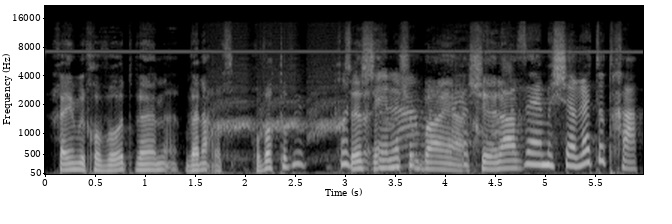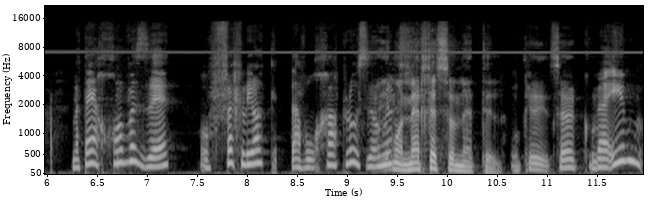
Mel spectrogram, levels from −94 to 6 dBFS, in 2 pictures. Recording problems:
high-pitched whine; faint; throughout; 7 kHz, 25 dB below the speech
uneven, jittery; strongly; from 1 to 11 s
alarm; faint; from 1.5 to 3 s; peak 10 dB below the speech

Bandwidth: 14.5 kHz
